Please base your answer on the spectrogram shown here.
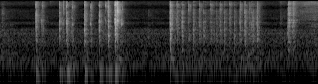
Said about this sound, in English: time where I'm not saying anything and you're just hearing me type.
